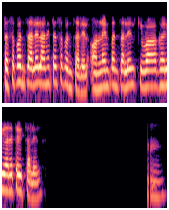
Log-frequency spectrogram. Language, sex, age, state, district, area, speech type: Marathi, female, 30-45, Maharashtra, Yavatmal, rural, conversation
